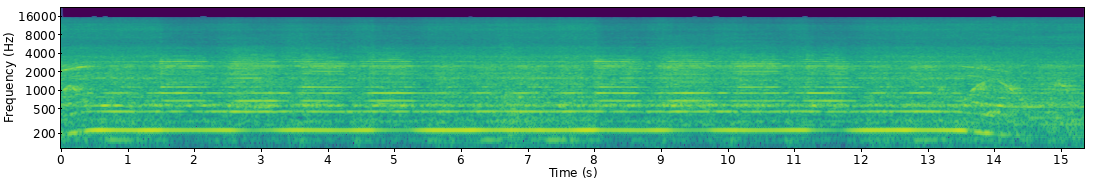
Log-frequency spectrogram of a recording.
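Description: CNC milling machine cutting an aluminium block: the spindle and axis drives run with a steady hum over cutting hiss. The steady tone breaks off near the end, with a short sliding tone, as the cutter lifts out of the work.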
